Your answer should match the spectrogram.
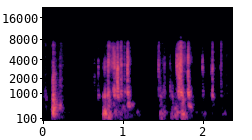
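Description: Typing on a computer keyboard: three quick runs of keystrokes with short pauses between them.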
